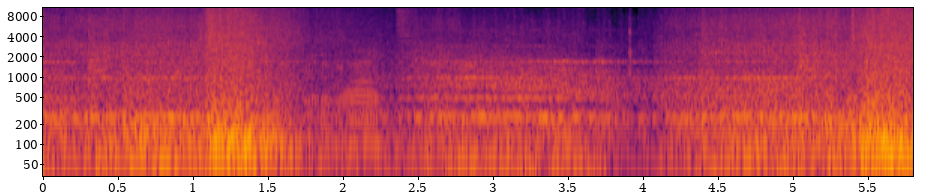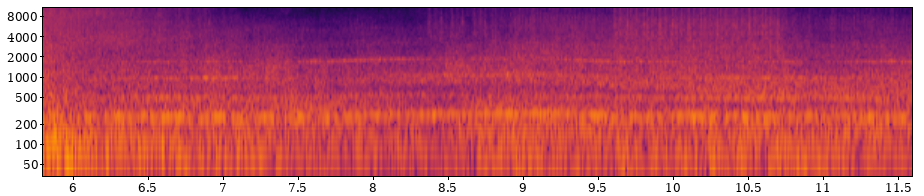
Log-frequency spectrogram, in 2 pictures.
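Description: Energy weapons fire with loud bursts.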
